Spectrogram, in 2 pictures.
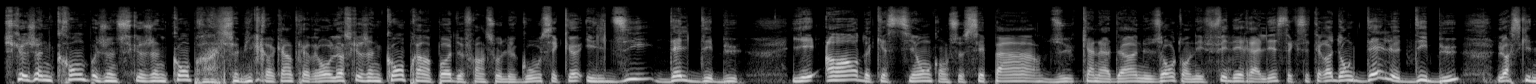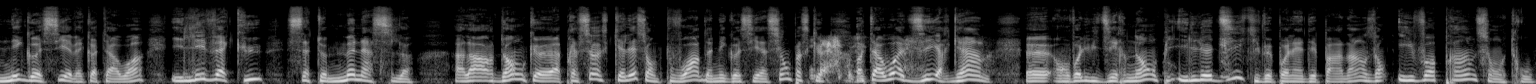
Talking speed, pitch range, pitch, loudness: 180 wpm, 145-195 Hz, 160 Hz, -17 LUFS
